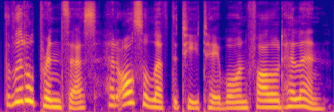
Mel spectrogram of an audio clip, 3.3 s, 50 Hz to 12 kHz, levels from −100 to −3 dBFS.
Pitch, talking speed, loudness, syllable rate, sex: 215 Hz, 215 wpm, -17 LUFS, 6.5 syllables/s, female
